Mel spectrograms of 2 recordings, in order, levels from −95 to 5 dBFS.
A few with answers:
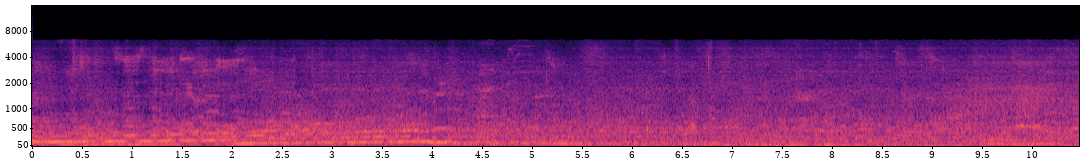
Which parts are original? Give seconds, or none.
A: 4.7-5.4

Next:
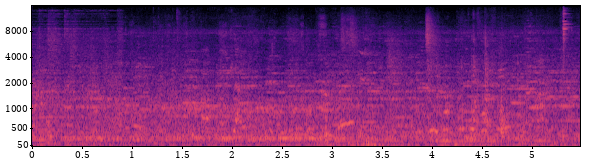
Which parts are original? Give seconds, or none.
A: 0.9-5.5

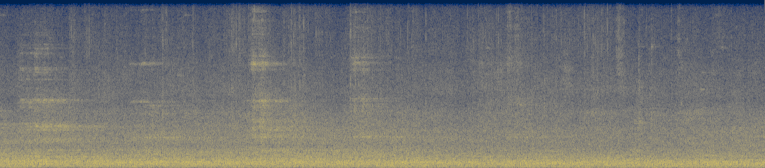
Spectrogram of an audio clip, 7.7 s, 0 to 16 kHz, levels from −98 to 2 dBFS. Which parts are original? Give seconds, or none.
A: 0.0-7.7

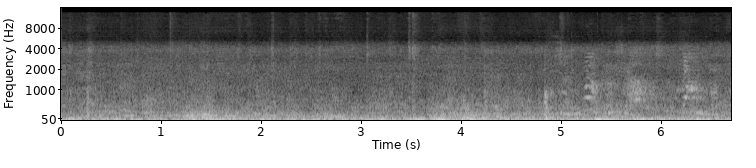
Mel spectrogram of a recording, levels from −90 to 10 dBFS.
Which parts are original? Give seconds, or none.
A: 4.9-5.4

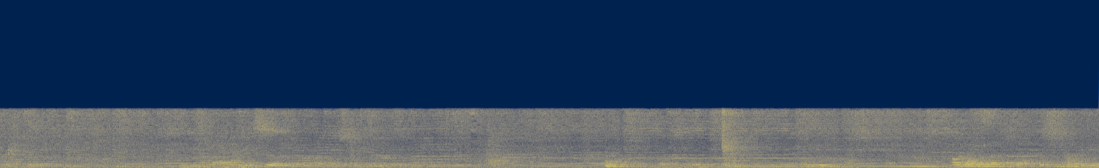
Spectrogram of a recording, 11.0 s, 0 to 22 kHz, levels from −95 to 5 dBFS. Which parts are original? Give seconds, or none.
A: 0.0-1.0; 1.8-4.7; 6.2-8.1

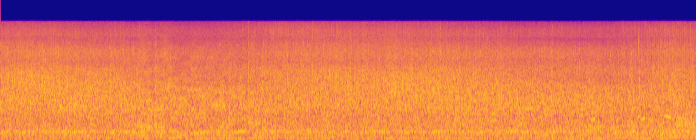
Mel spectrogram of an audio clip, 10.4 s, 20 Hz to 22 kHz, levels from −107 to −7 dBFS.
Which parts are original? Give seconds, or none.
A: 0.0-2.1; 3.8-10.4

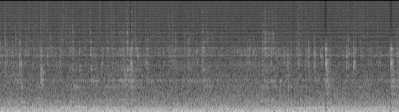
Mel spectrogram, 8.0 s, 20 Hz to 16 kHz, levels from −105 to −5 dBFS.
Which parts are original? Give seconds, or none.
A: 0.0-8.0

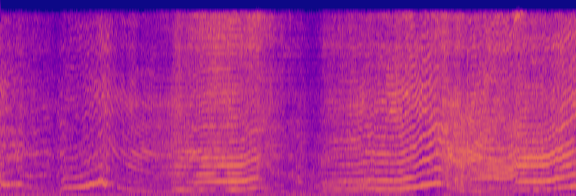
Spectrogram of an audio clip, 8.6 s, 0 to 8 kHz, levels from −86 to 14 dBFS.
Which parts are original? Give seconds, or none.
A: 0.0-2.3; 7.0-8.6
